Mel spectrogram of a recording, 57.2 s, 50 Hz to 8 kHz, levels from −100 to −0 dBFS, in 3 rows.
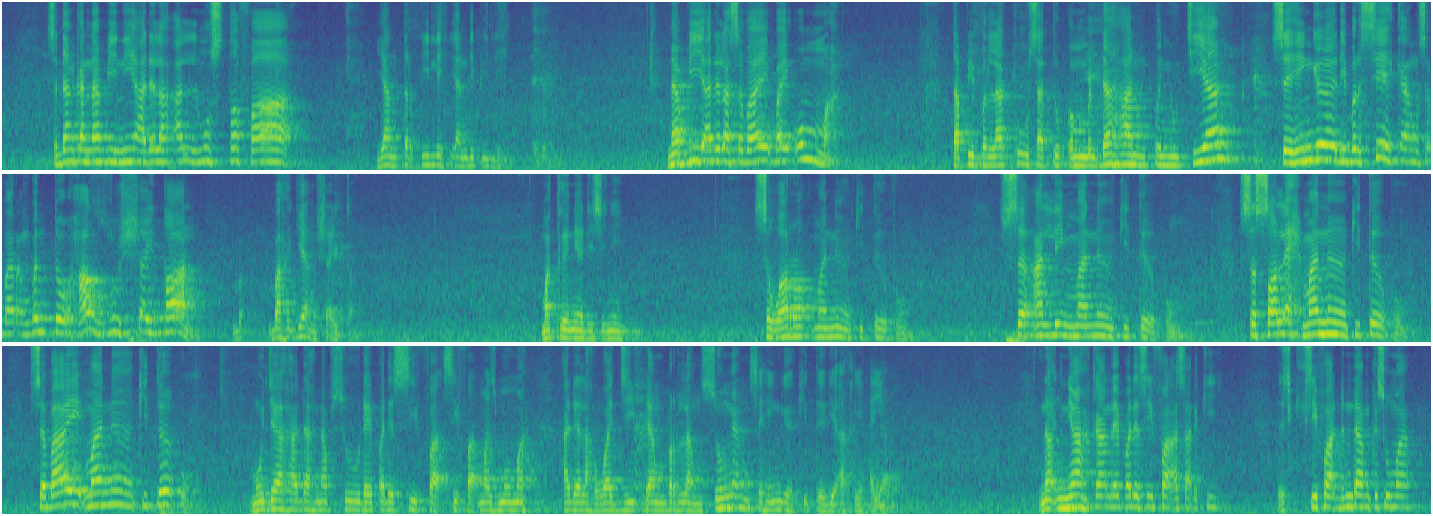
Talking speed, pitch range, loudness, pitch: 70 wpm, 135-205 Hz, -17 LUFS, 160 Hz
